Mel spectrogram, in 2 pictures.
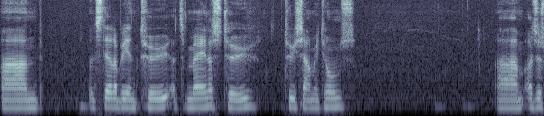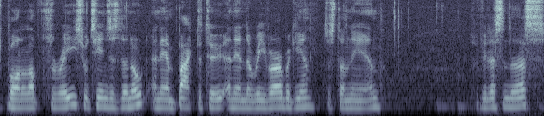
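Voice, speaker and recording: The speech moves at a fairly quick pace in a Northern Irish accent. The sound is dry, with no echo. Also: man. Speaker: music producer and DJ; DJ. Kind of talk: livestream tutorial. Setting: home studio, live stream. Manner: fast; casual, conversational. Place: studio.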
